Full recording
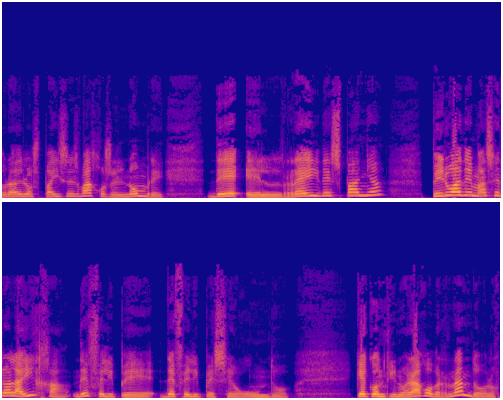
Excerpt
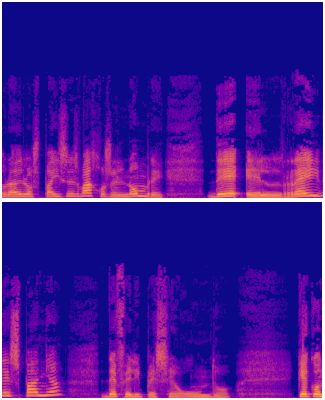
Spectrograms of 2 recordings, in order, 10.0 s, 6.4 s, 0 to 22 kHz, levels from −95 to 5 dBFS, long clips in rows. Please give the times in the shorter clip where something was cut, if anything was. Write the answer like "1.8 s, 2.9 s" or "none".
4.2 s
